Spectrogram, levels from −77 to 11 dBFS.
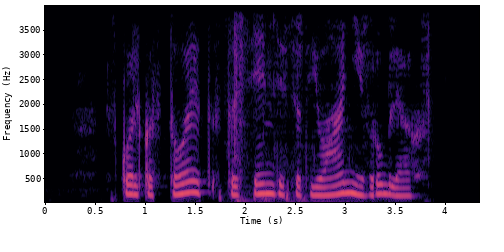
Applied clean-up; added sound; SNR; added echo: classical method log-MMSE.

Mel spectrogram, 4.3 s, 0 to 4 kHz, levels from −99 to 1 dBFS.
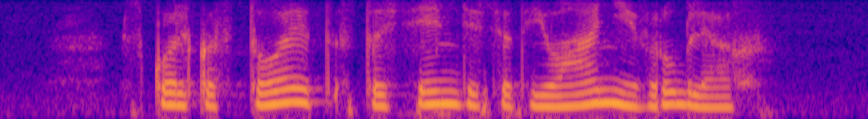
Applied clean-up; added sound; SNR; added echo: none; none; none; none.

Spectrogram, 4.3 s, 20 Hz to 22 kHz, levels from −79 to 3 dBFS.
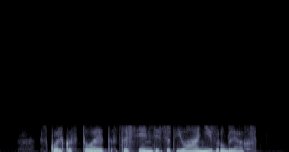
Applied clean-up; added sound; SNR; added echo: neural mask model RNNoise.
